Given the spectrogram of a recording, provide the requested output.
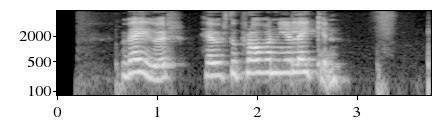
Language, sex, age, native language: Icelandic, female, 18-19, Icelandic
